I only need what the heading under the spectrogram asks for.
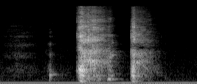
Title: Demonstrating the CPU. Then coughing a lot. Sorry about that. I may be dying.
